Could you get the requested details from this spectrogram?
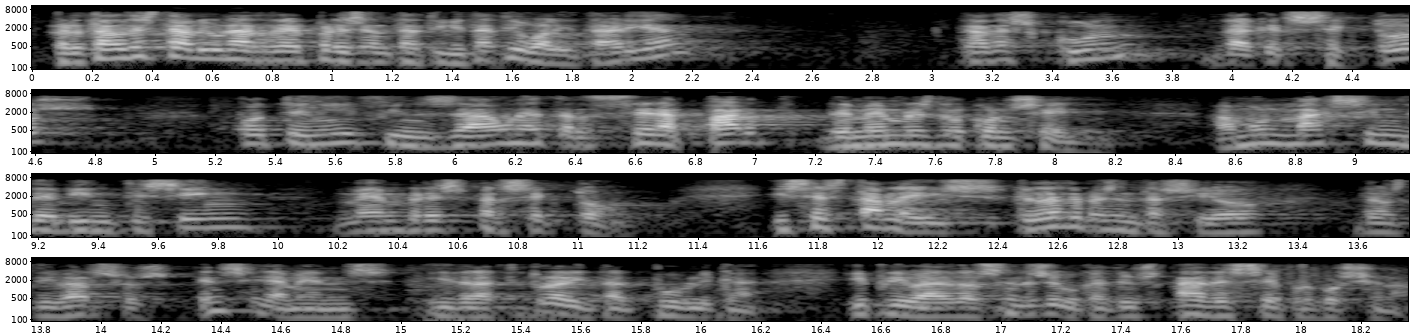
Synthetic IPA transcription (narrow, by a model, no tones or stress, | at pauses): pəɾt̪alˠd̪əst̪aβliunərəpɾəzənt̪at̪iβit̪at̪iɣwalit̪aɾiə | kaðəskund̪akɛsːək̚t̪os | pɔt̪ːənifinzaunət̪əɾseɾəpaɾt̪d̪əmembɾəzðəlˠkunsɛʎ | əmbumːaksimd̪əβint̪isiŋmembɾəspəɾsək̚t̪o | isəst̪aβlɛʃkələrəpɾəzənt̪asioðəlˠzðiβ̞ɛɾsozənsəɲamenziðələt̪it̪ulaɾit̪at̪̚puβlikəipɾiβaðəðəlsent̪ɾəzeukat̪iwsaðəseɾpɾupoɾsiuna̰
